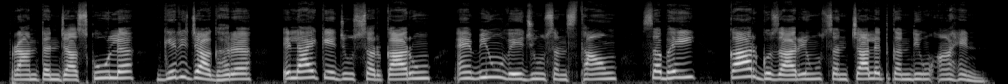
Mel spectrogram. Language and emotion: Sindhi, neutral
